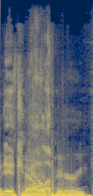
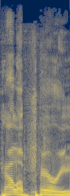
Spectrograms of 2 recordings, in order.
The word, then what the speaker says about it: Calipari: Calipari. Calipari is the correct pronunciation. – I've been saying it right and then saying it wrong. – I've been alternating. – It's like the band Perry.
